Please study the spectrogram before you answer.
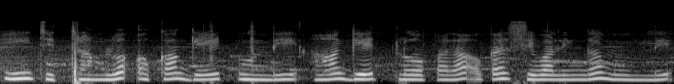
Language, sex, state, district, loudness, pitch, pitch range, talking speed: Telugu, female, Andhra Pradesh, Sri Satya Sai, -18 LUFS, 230 Hz, 220-250 Hz, 100 wpm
